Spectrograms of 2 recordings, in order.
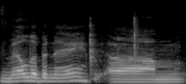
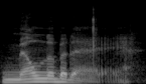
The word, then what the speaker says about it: Melniboné: Click out, it's Melniboné. I have an audiobook of Elric of Melniboné and Sailor on the Seas of Fate, where the introductions are read by Michael Moorcock himself, and that's how he pronounces it.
